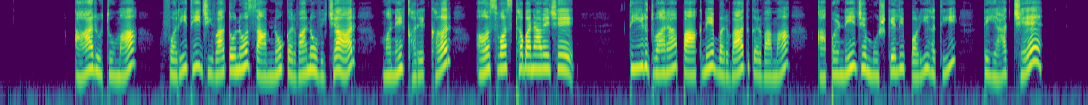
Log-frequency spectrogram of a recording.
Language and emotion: Gujarati, fearful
